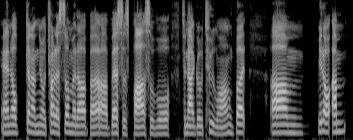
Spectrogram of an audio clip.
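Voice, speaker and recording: A man's voice: fairly high pitch, fairly even intonation, normal speed, smooth, no room sound, clean studio sound. A man in his thirties from Venezuela, a guest answering interview questions with many fillers and restarts. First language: Spanish. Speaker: guest, hospitality tech executive.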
